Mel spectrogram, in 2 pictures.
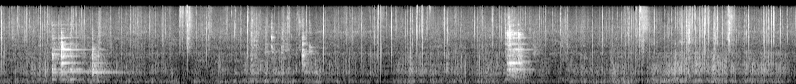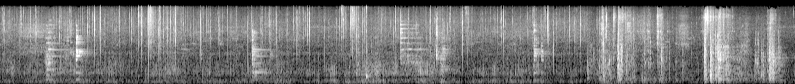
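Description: Twig-and-wood fire crackling in a metal camp stove, with sharp pops throughout. A few short pitched squeaks stand out over it now and then, the loudest about ten seconds in.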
